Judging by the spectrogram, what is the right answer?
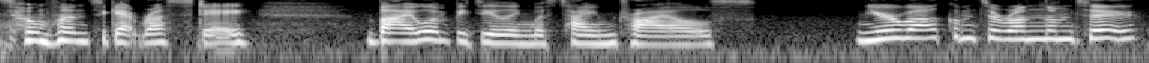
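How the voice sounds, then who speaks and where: A woman playing a haughty, competitive teenage schoolgirl in a video game, brisk and needling as she talks. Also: fairly high pitch, fairly bright tone, clean tone. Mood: grudgingly friendly. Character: cocky, competitive teenage schoolgirl broom racer, impatient and proud. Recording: music behind the voice.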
